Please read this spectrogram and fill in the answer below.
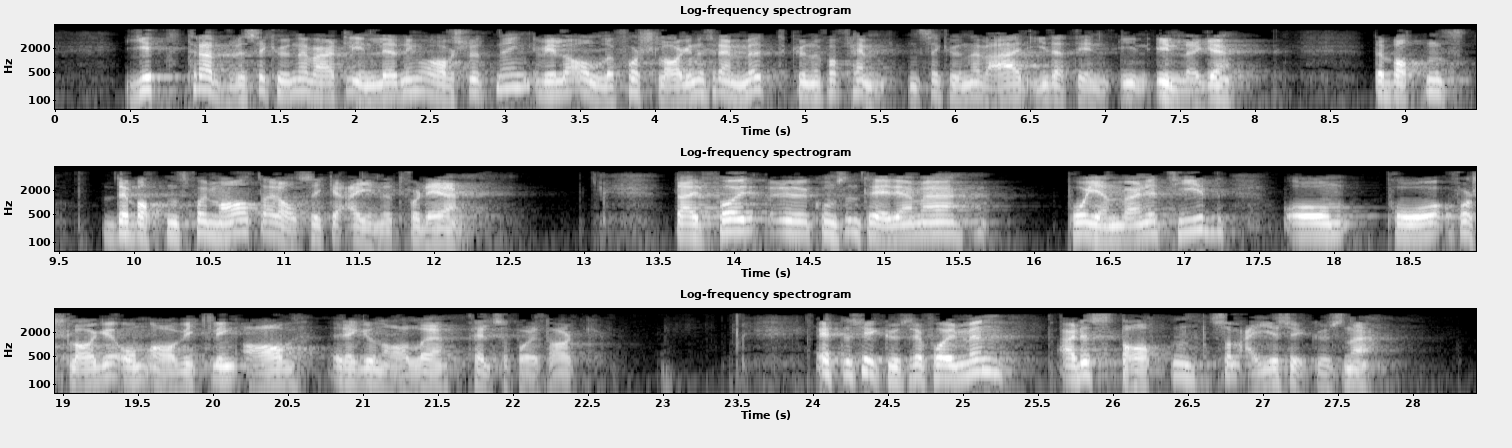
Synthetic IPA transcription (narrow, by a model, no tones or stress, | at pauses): jɪt̪ʰːɾɛd̪ʋəsɛkʰʉnːəɾʋæːʈʰɪlɪnleːd̪nɪŋɔɑːʋʂɭʉt̪nɪŋʋɪlːəʔɑlːəfɔʂɭɑːɡənəfɾɛmːət̪kʰʉnːəfoːfɛmt̪nsɛkʰʉnːəɾʋæːɾɪ̰d̪ɛt̪ːəɪnlɛɡːə | d̪ɛbɑt̪ːn̩sfɔɾmɑːt̪æɾɑlt̪sɔɪkːə̰ʔæɪnət̪fɔɖɛ | d̪̥æɾfɔɾkʰʊnsənt̪ʰɾeːɾəɾjæɪmæɪ | pʰɔjɛnʋæːəɳət̪ʰiːd̪ | ɔ | pʰɔfɔʂɭɑːɡəʔɔmɑːʋʋɪklɪŋɑʋɾɛɡɪʊnɑ̰ːləhɛlsəfoːɾət̪ʰɑːk | ʔɛt̪ːəʂyːkəhʉːsɾɛfɔɾmən | æɖɛst̪ɑːt̪n̩sɔmʔæ̰ɪəʂyːkəhʉːsənə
